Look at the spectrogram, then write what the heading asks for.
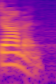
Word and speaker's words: Damon: His teacher in music, most writers state, was Damon, whose name they say should be pronounced with the first syllable short, but Aristotle said he had a thorough musical training at the hands of Pythides.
